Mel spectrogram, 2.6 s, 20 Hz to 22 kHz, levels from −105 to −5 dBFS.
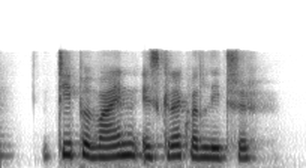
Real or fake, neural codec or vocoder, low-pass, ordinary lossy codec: fake; codec, 16 kHz, about 1 kbps, DyCAST, with the encoder's durations; 7.2 kHz; AAC, 64 kbps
